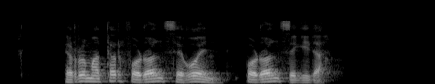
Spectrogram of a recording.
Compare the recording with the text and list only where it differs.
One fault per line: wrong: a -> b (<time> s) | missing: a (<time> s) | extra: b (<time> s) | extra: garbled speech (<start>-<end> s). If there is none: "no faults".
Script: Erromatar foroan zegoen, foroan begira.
no faults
